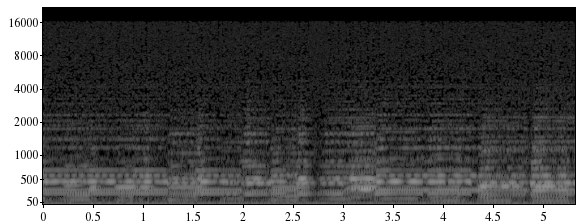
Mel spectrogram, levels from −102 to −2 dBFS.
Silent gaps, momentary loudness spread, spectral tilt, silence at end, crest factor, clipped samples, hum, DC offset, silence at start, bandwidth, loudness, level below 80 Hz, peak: none; 4 LU; -5 dB/octave; 0 s; 14 dB; under 0.1%; none; under 0.1%; 0 s; 16.5 kHz; -54 LUFS; -72 dBFS; -38 dBFS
